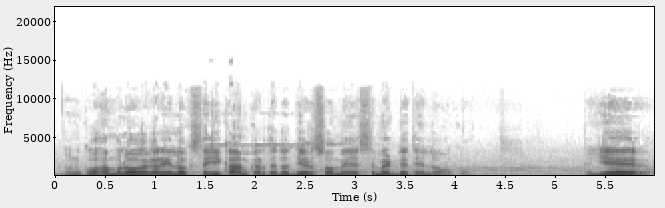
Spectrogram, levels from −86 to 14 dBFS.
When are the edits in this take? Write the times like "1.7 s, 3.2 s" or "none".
none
